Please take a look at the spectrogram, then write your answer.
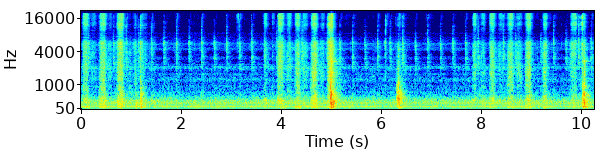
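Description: A knife slices through eggplant into thick pieces on a board, giving soft scraping rubs and a few sharper taps of the blade, close and quiet with no talking.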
